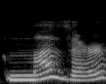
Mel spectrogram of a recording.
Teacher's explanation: we again have that schwa sound for the o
